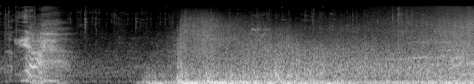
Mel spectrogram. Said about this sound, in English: The concussion grenade exploded right in the front doorway, in the midst of the bodyguards.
